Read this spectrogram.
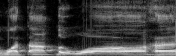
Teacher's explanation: यहाँ पे क़ाफ़ साकिन हो रहा है, तो इसलिए इसके ऊपर कलकला किया जाएगा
